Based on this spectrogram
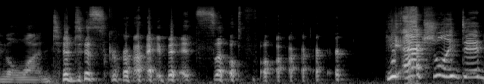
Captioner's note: laughs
